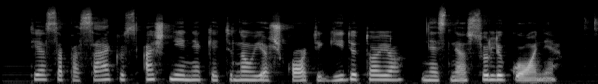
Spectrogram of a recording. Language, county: Lithuanian, Kaunas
